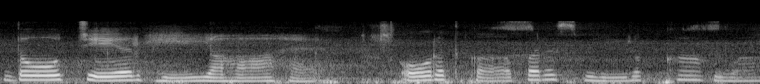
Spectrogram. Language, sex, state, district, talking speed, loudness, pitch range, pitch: Hindi, female, Haryana, Rohtak, 85 wpm, -16 LUFS, 155-195 Hz, 165 Hz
